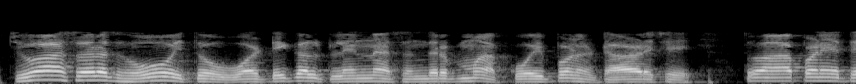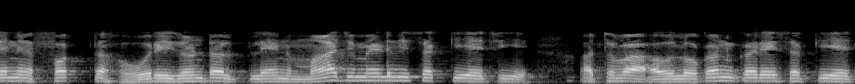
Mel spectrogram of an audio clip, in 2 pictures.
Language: Gujarati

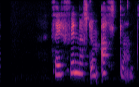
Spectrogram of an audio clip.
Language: Icelandic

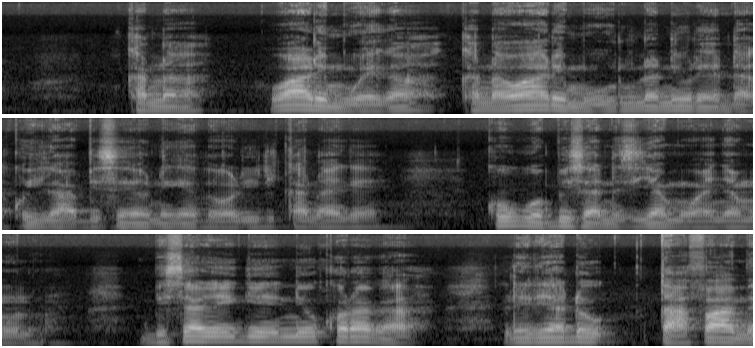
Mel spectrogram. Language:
Kikuyu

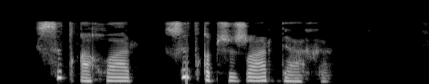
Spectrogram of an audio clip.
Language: Kabardian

